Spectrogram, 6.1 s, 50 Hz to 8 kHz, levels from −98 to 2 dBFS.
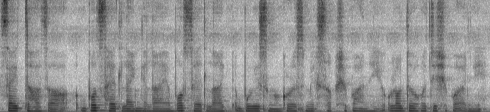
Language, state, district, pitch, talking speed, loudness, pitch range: Sumi, Nagaland, Dimapur, 155 Hz, 165 wpm, -23 LUFS, 145-170 Hz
